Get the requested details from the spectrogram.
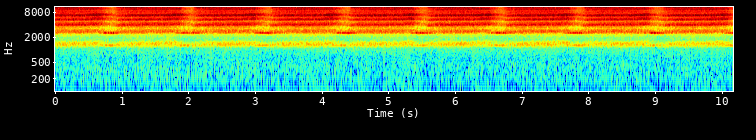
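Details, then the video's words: Shrill, unbroken cicada buzzing, high and metallic, with short regular dips in volume close to every 1.2 seconds, about eight dips in all. No other sounds. "Cicada ASMR Sleep Nature Sounds"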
